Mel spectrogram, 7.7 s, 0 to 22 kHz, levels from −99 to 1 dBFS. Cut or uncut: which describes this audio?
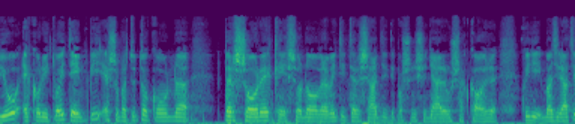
cut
